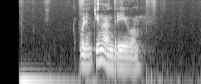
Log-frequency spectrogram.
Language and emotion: Russian, neutral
